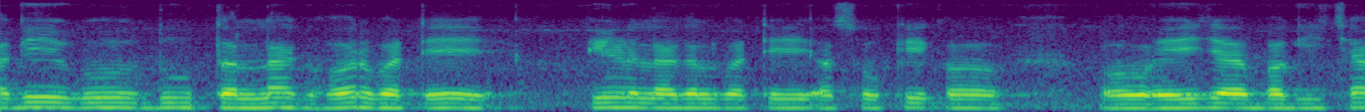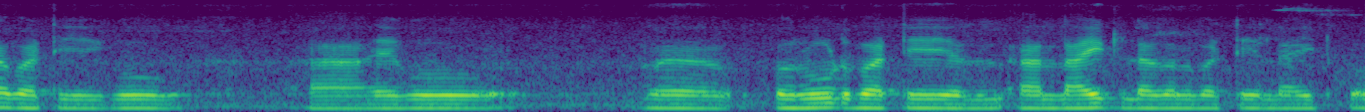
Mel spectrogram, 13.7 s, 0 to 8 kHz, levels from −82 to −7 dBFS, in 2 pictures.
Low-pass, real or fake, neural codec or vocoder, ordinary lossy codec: 7.2 kHz; real; none; Opus, 24 kbps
